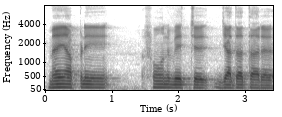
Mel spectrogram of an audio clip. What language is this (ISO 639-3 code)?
pan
